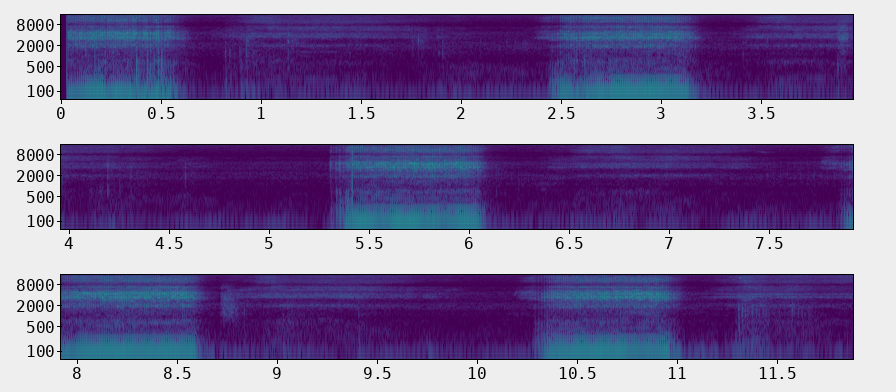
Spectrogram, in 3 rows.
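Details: Sleeping small dog snoring: regular low rumbling snores, about 5 in 12 seconds; ordinary snoring.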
